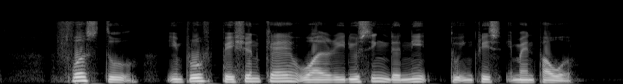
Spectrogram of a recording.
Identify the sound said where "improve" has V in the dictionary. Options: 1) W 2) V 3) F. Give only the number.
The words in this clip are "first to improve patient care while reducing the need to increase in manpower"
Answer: 3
